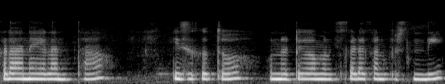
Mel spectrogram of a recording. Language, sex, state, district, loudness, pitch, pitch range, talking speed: Telugu, female, Andhra Pradesh, Anantapur, -13 LUFS, 250 Hz, 245-255 Hz, 95 wpm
